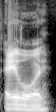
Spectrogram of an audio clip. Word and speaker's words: Aloy: It's Aloy.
